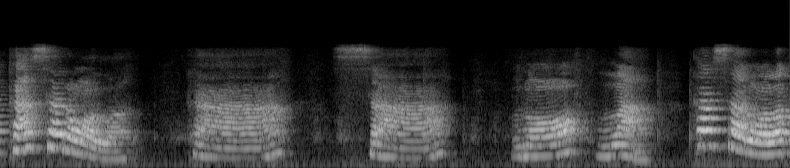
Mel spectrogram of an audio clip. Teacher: não é última é a penúltima se é a penúltima é paroxítona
